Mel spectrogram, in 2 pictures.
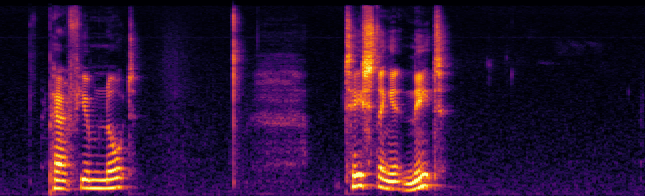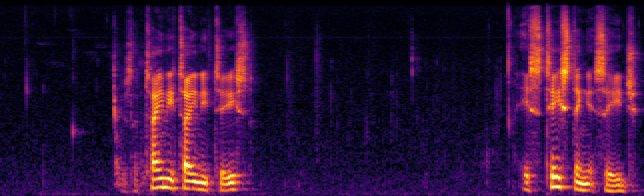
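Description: A middle-aged man speaks calmly close to a microphone, in short bursts.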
